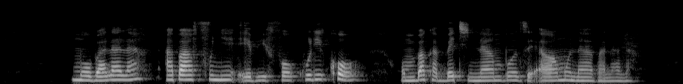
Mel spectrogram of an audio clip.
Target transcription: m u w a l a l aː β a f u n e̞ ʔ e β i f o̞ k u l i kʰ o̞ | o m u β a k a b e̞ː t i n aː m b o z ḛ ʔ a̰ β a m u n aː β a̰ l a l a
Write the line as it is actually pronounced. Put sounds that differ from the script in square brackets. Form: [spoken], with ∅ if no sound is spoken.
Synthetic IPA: m u [β] a l a l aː β a f u [ɲ] e̞ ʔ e β i f o̞ k u l i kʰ o̞ | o m u β a k a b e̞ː t i n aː m b o z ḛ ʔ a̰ [w] a m u n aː β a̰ l a l a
